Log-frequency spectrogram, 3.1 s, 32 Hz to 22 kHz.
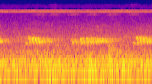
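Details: Taiwan barbet at Chunghsing New Village, Nantou, Taiwan, on 12 April 2018: hollow, low, slightly stepped notes, each about half a second long and repeated about once a second, over a steady high insect whine and low rumble.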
